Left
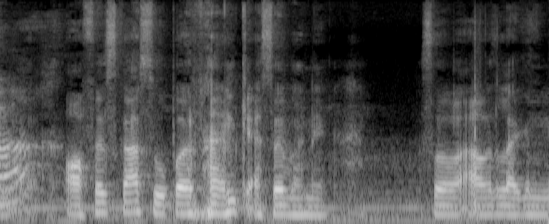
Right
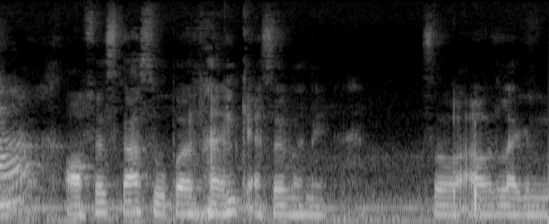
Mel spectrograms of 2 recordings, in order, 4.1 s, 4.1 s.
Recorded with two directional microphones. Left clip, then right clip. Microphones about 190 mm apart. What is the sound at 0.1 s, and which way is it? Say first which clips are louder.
Speech: left 4 dB; 25° left (ahead or behind).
